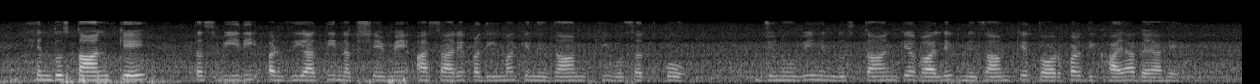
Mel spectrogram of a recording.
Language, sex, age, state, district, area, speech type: Urdu, female, 30-45, Delhi, Central Delhi, urban, read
